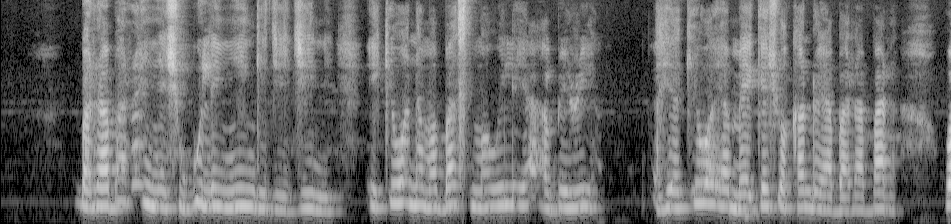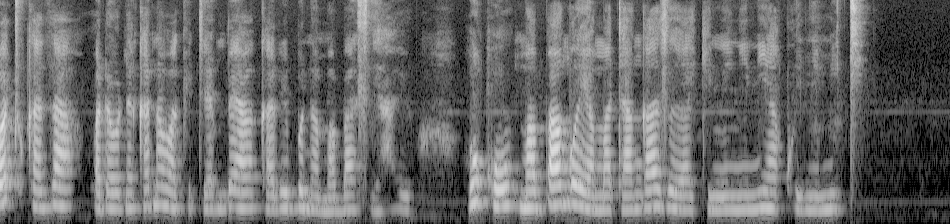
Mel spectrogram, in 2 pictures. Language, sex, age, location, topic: Swahili, female, 36-49, Nairobi, government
